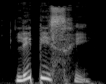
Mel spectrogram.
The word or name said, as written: epicerie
